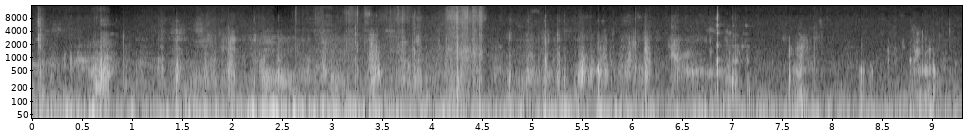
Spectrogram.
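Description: Close-miked mouth sounds of eating youtiao soaked in soy milk: soft, wet chewing with many small clicks and smacks, and a brief louder hiss about four seconds in.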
